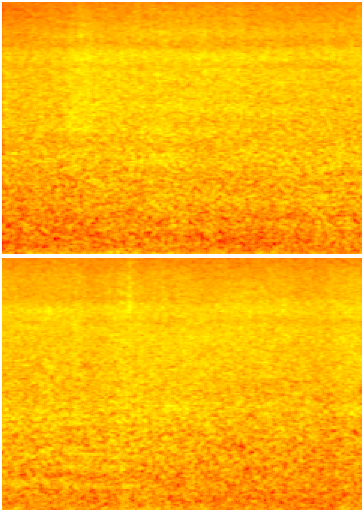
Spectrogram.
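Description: Wind buffeting the microphone with a loud, steady low rumble, with sea waves washing against the embankment underneath.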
